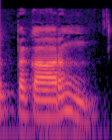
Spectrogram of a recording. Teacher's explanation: ਇਸ ਤਰਹਾਂ ਥੋੜਾ ਤੇਜ਼ੀ ਨਾਲ ਬੋਲਾਂਗੇ ਤਾਂ ਪ੍ਰ ਬੋਲਿਆ ਜਾਏਗਾ ਨਹੀਂ ਤਾਂ ਪਰਕਾਰੰ ਰਰਾ ਪੂਰਾ ਬੋਲ ਜਾਏਗਾ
